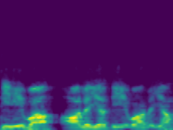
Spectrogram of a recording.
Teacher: ಇಲ್ಲಿ ಅ ಮತ್ತೆ ಅ ರಸ್ವ ಮತ್ತೆ ದೀರ್ಘ ಸೇರಿ ದೀರ್ಘ ಬಂದಿದೆ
